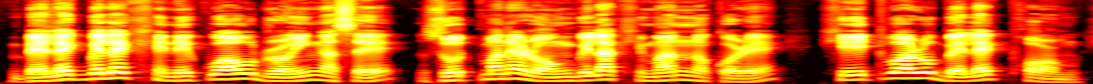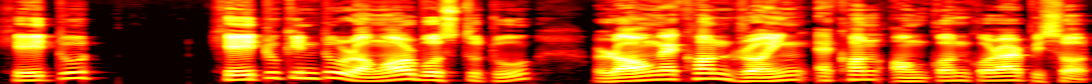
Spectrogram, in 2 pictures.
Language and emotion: Assamese, neutral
